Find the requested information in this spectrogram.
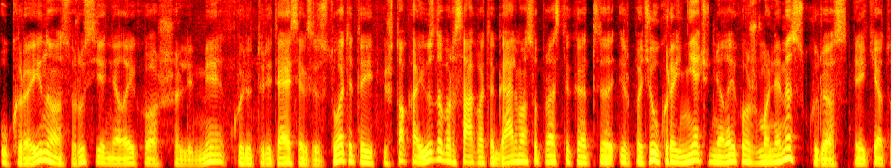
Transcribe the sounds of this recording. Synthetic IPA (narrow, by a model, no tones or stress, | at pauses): ʊkɾɐɪnoːsrʊsʲɪjɛnʲɛlˠɐɪkoːʃɐlʲɪmʲɪkʊɾʲɪt̪ʊɾʲɪt̪ʲæˑɪsʲɛɛɡzʲɪst̪uɔt̪ʲɪt̪ɐɪɪʃt̪oːkɑːjuːsd̪ɐbɐrsɑːkoːt̪ʲɛɡɑːlʲɪmɐsʊpɾɐsʲt̪ʲɪkɐt̪ɪɾpɐt͡ʃʲuːkɾɐɪnʲiɛt͡ʃʲunʲɛlˠɐɪkoːʒmoːnʲemʲɪskʊɾʲuːsɾʲɛɪkʲeːt̪u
